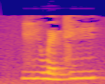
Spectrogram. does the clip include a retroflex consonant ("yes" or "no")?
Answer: no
